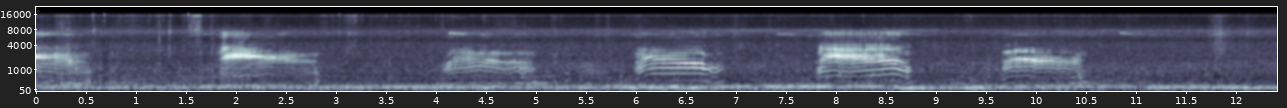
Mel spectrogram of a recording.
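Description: A white domestic cat meowing over and over, about once every two seconds. Each meow lasts about a second and has a wavering pitch.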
